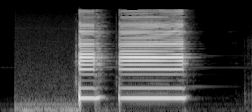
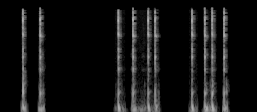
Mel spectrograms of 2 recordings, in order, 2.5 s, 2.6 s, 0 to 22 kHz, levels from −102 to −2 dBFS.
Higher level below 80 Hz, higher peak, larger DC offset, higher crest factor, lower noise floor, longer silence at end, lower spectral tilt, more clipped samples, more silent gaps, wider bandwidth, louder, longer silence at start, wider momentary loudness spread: about the same, -52 dBFS vs -54 dBFS; first, 0 dBFS vs -6 dBFS; neither; second, 16 dB vs 30 dB; second, -73 dBFS vs under -90 dBFS; first, 0.65 s vs 0.3 s; second, 1 dB/octave vs -0.5 dB/octave; neither; second, none vs 0.29-0.39 s, 0.46-1.14 s, 1.62-1.89 s; about the same, 16 kHz vs 17 kHz; first, -12 LUFS vs -31 LUFS; first, 0.8 s vs 0.25 s; about the same, 6 LU vs 5 LU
